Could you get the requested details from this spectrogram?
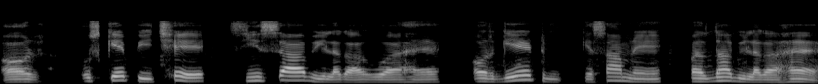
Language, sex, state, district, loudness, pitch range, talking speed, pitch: Hindi, male, Bihar, Jahanabad, -28 LUFS, 120-190 Hz, 125 wpm, 145 Hz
